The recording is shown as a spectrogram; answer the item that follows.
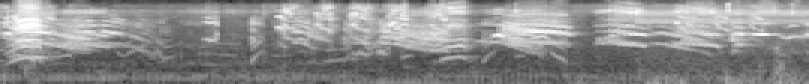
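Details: Loud, harsh squawks from green parrots come in separate bursts about a second apart, each full of raspy, sweeping notes.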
